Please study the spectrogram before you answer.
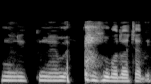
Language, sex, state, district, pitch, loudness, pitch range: Hindi, male, Uttar Pradesh, Hamirpur, 180 Hz, -16 LUFS, 165-190 Hz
